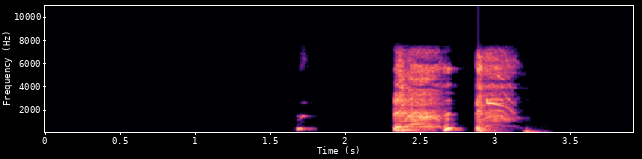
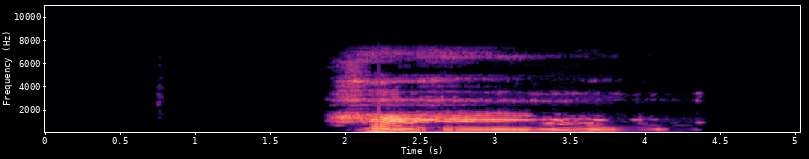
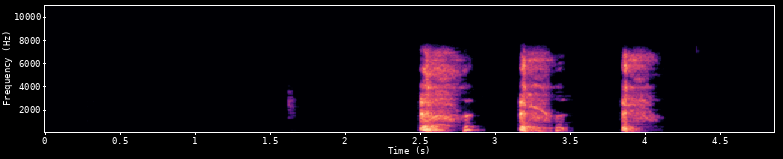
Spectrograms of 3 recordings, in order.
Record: {
  "cough_length": "3.9 s",
  "cough_amplitude": 32768,
  "cough_signal_mean_std_ratio": 0.33,
  "exhalation_length": "5.0 s",
  "exhalation_amplitude": 20967,
  "exhalation_signal_mean_std_ratio": 0.47,
  "three_cough_length": "4.9 s",
  "three_cough_amplitude": 29940,
  "three_cough_signal_mean_std_ratio": 0.25,
  "survey_phase": "beta (2021-08-13 to 2022-03-07)",
  "age": "45-64",
  "gender": "Female",
  "wearing_mask": "No",
  "symptom_runny_or_blocked_nose": true,
  "symptom_sore_throat": true,
  "symptom_abdominal_pain": true,
  "symptom_fatigue": true,
  "symptom_headache": true,
  "smoker_status": "Ex-smoker",
  "respiratory_condition_asthma": false,
  "respiratory_condition_other": false,
  "recruitment_source": "Test and Trace",
  "submission_delay": "2 days",
  "covid_test_result": "Positive",
  "covid_test_method": "RT-qPCR",
  "covid_ct_value": 24.9,
  "covid_ct_gene": "ORF1ab gene"
}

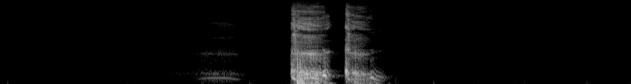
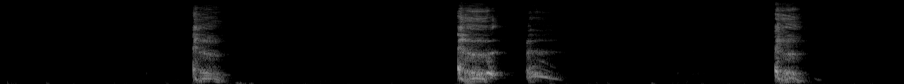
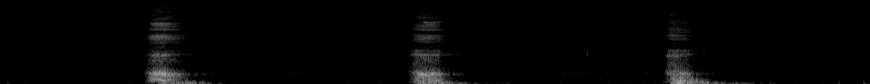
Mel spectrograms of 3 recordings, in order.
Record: {
  "cough_length": "6.3 s",
  "cough_amplitude": 19322,
  "cough_signal_mean_std_ratio": 0.25,
  "three_cough_length": "9.0 s",
  "three_cough_amplitude": 5351,
  "three_cough_signal_mean_std_ratio": 0.29,
  "exhalation_length": "8.7 s",
  "exhalation_amplitude": 4759,
  "exhalation_signal_mean_std_ratio": 0.29,
  "survey_phase": "beta (2021-08-13 to 2022-03-07)",
  "age": "18-44",
  "gender": "Female",
  "wearing_mask": "No",
  "symptom_cough_any": true,
  "symptom_runny_or_blocked_nose": true,
  "symptom_sore_throat": true,
  "symptom_fever_high_temperature": true,
  "symptom_headache": true,
  "symptom_onset": "6 days",
  "smoker_status": "Never smoked",
  "respiratory_condition_asthma": false,
  "respiratory_condition_other": false,
  "recruitment_source": "Test and Trace",
  "submission_delay": "2 days",
  "covid_test_result": "Positive",
  "covid_test_method": "RT-qPCR",
  "covid_ct_value": 26.1,
  "covid_ct_gene": "ORF1ab gene",
  "covid_ct_mean": 26.1,
  "covid_viral_load": "2700 copies/ml",
  "covid_viral_load_category": "Minimal viral load (< 10K copies/ml)"
}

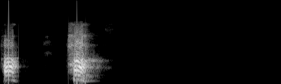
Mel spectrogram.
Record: {
  "exhalation_length": "2.8 s",
  "exhalation_amplitude": 28747,
  "exhalation_signal_mean_std_ratio": 0.27,
  "survey_phase": "beta (2021-08-13 to 2022-03-07)",
  "age": "65+",
  "gender": "Male",
  "wearing_mask": "No",
  "symptom_cough_any": true,
  "symptom_sore_throat": true,
  "symptom_fatigue": true,
  "symptom_fever_high_temperature": true,
  "symptom_headache": true,
  "symptom_onset": "3 days",
  "smoker_status": "Ex-smoker",
  "respiratory_condition_asthma": false,
  "respiratory_condition_other": false,
  "recruitment_source": "Test and Trace",
  "submission_delay": "2 days",
  "covid_test_result": "Positive",
  "covid_test_method": "RT-qPCR"
}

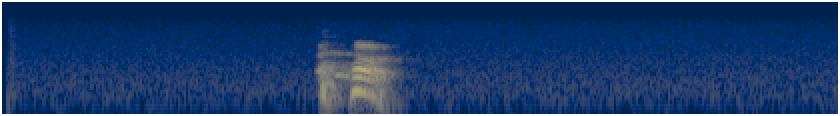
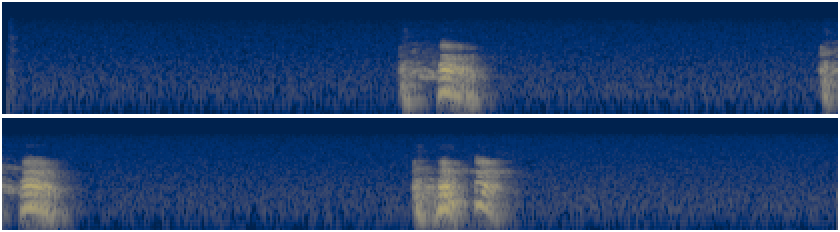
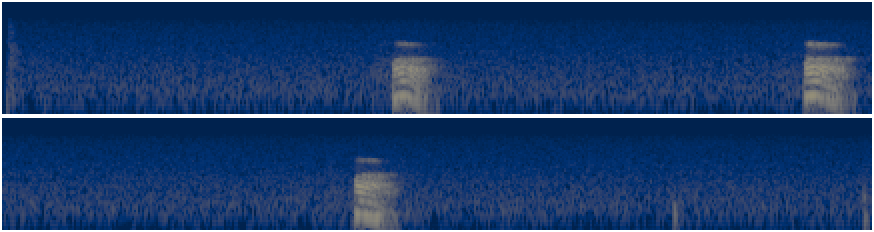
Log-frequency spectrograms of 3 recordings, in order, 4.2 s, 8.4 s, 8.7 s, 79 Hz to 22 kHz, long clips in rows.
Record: {
  "cough_length": "4.2 s",
  "cough_amplitude": 2026,
  "cough_signal_mean_std_ratio": 0.22,
  "three_cough_length": "8.4 s",
  "three_cough_amplitude": 2964,
  "three_cough_signal_mean_std_ratio": 0.26,
  "exhalation_length": "8.7 s",
  "exhalation_amplitude": 831,
  "exhalation_signal_mean_std_ratio": 0.26,
  "survey_phase": "beta (2021-08-13 to 2022-03-07)",
  "age": "45-64",
  "gender": "Male",
  "wearing_mask": "No",
  "symptom_none": true,
  "smoker_status": "Never smoked",
  "respiratory_condition_asthma": false,
  "respiratory_condition_other": false,
  "recruitment_source": "REACT",
  "submission_delay": "2 days",
  "covid_test_result": "Negative",
  "covid_test_method": "RT-qPCR"
}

